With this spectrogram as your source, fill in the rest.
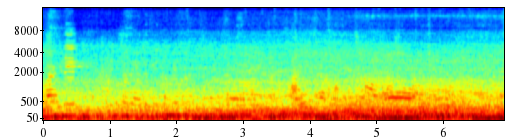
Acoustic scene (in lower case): bus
